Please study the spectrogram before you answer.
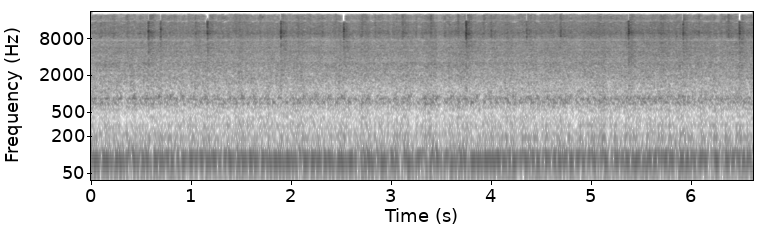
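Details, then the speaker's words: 1980 Chevy C10 with 377 stroker V8, Edelbrock AVS2 carburetor, MSD ignition, new plugs, firing order checked: deep idle with an uneven, lumpy beat, not hitting on all cylinders; valvetrain noise, possibly solid lifters needing valve adjustment suspected; rough idle. "it'll run running idle now but it's just sounding like it's not hitting on all cylinders it's just sounding a little bit rough"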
